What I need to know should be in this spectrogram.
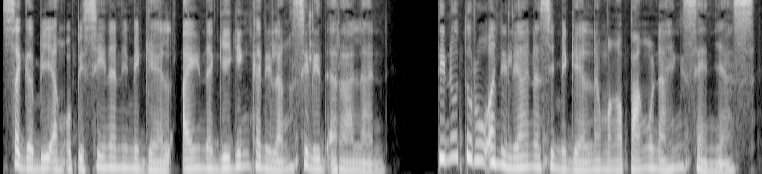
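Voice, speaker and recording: A woman's voice: low voice, animated, fairly quick, warm tone, no echo. A woman reading a scripted dramatic story as an audiobook narrator.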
